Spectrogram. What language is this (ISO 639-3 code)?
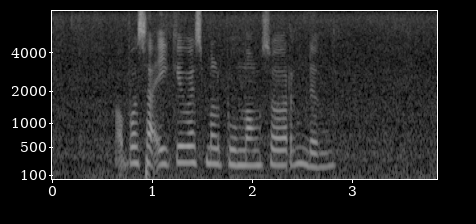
jav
